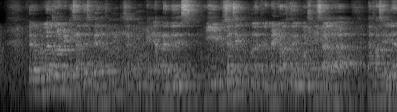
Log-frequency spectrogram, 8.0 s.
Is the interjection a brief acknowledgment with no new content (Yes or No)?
Yes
